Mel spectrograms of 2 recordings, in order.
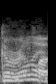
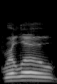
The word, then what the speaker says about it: Grillo: They're calling him Gorilla, which is what they did before they just pronounced it the way they should. To their credit, Grillo backs up what Gary said.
